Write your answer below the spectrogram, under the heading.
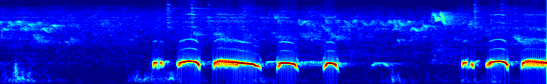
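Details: Spotted dove lure song with calling, urging and cooing parts: a series of hollow arched coos, one longer falling note among them, pausing briefly before another burst; soft rustling noise at the start.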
